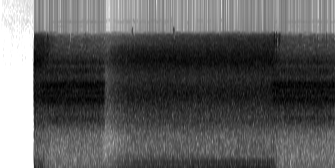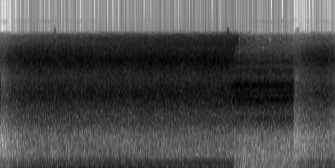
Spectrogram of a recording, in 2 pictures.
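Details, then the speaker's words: Steam trap checked by contact ultrasound on the steam side: rushing hiss swelling into a harsher burst about every four seconds, normal open-close cycling showing the trap works correctly. "czyli wiemy że oglądasz pracuje prawidłowo jak zwykle pracy otwarcia zamknięcia"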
